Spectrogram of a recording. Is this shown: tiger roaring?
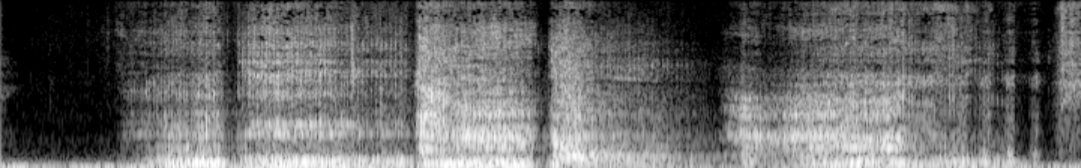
yes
